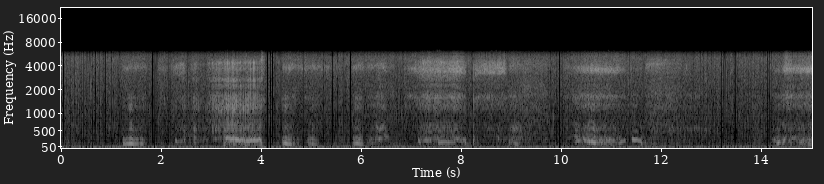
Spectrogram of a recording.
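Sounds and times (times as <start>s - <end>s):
dog snoring: 1.2s - 9.5s, 10.1s - 12.2s, 14.2s - 15.0s.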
